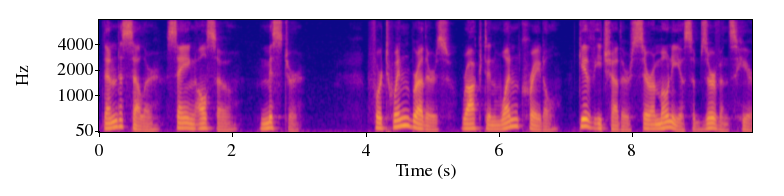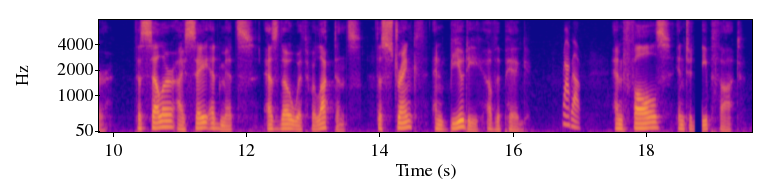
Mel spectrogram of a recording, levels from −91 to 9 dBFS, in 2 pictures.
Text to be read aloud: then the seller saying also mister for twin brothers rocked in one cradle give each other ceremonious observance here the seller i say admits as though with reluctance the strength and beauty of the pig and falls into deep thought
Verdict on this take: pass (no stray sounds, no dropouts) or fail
fail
